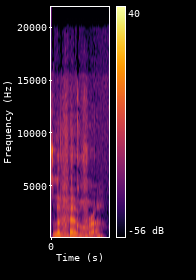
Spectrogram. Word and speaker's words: Lefevre: About Victoria, played by, Rochelle Lefevre, I believe it's pronounced. I had my French guy on pronounce names. Tell me, names? Lefevre.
